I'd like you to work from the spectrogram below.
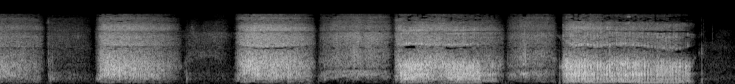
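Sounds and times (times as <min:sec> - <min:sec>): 
heavy angry snorting breaths from a large creature: 0:00.0 - 0:07.0.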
